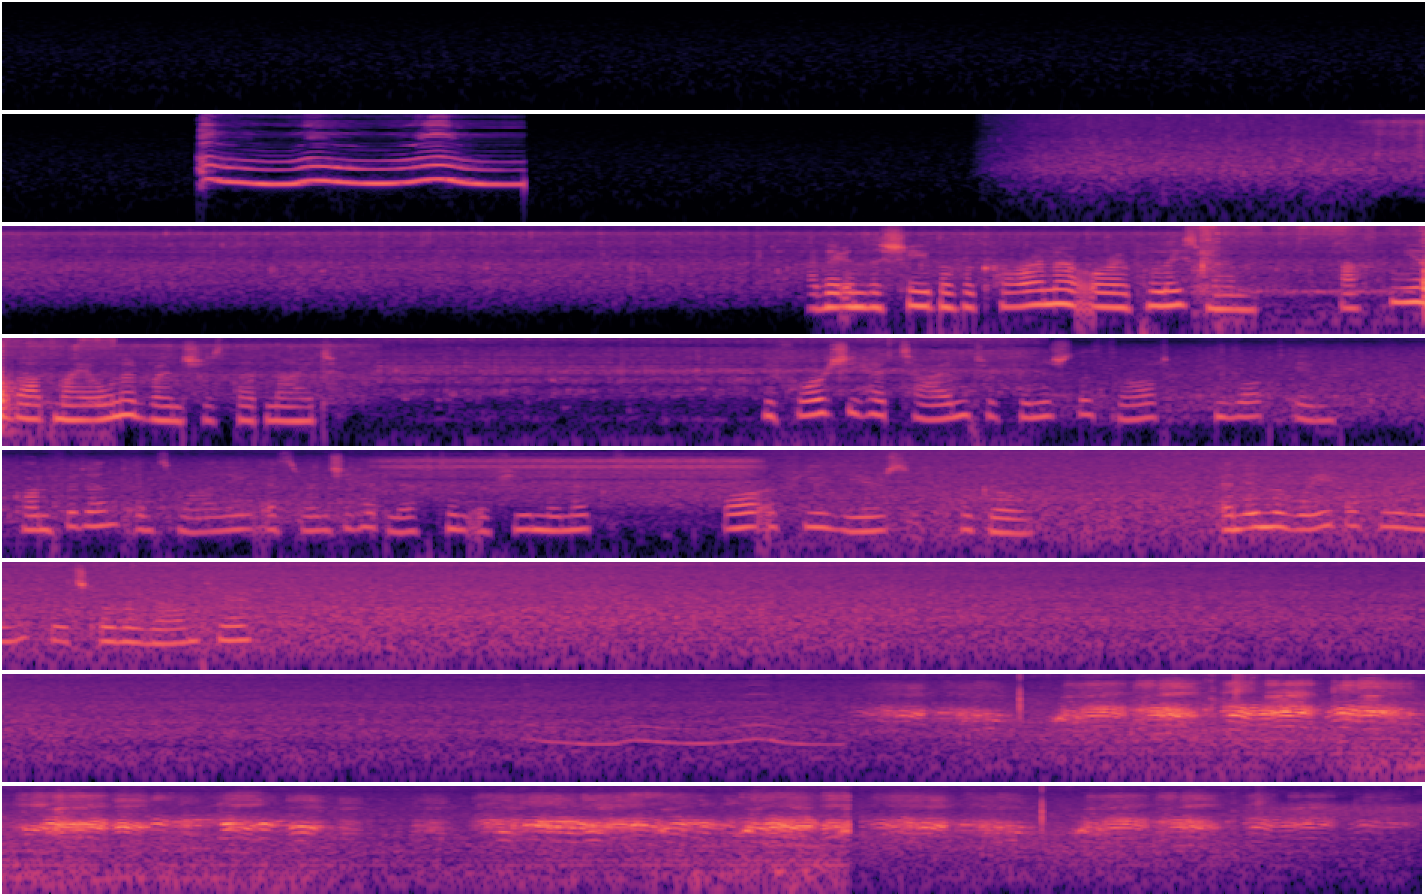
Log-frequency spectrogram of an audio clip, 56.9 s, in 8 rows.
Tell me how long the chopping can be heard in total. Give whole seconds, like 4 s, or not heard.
2 s.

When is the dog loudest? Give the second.
9 s.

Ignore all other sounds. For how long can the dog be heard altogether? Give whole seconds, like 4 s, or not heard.
3 s.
